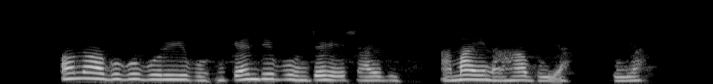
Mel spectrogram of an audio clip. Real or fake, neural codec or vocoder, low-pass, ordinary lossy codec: real; none; 7.2 kHz; none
